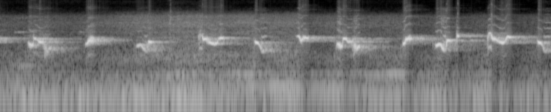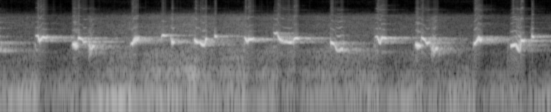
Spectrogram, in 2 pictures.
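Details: Lively yellow-vented bulbul, known locally as trucukan, in Indonesia, singing a long 'ropel' song after dark, with steady bursts of gurgling, down-stepping whistles about three per second and a faint low hum behind.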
